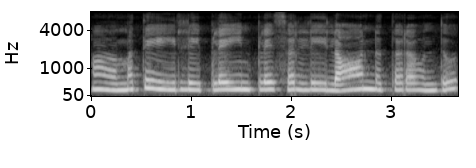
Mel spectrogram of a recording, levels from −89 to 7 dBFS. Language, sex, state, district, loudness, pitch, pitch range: Kannada, female, Karnataka, Dakshina Kannada, -15 LUFS, 245 Hz, 240-255 Hz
